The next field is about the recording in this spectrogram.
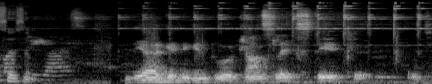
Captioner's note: bells jingling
